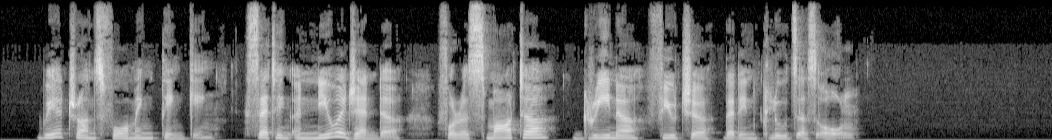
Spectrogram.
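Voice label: Malayalam, accented English; GoLocalise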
